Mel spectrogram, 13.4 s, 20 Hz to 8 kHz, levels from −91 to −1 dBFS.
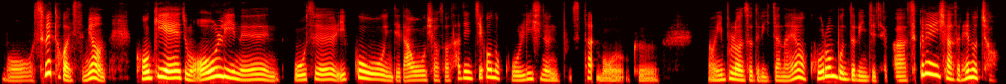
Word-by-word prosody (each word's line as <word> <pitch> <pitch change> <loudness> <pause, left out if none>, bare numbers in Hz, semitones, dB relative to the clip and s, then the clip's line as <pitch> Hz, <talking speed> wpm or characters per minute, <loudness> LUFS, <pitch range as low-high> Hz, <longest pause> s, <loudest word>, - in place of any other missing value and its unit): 뭐 145 -5 -10
스웨터가 410 +3 +2
있으면 - - -1 0.4
거기에 240 +2 +7
좀 190 -6 -2
어울리는 185 - +3 0.2
옷을 180 +1 -2
입고 195 -2 +1
인제 145 -1 -7
나오셔서 155 +1 -6
사진 225 0 -3
찍어 270 +4 0
놓고 215 -9 -5
올리시는 170 - -6
부 - - -28
스타 - - -8
뭐 80 -1 -8
그 75 +1 -11 0.7
어 - - -7
인플루언서들이 170 -4 -2
있잖아요. 155 - -3
고런 300 +8 +3
분들 190 - -1
인제 145 -2 -7
제가 150 0 -8
스크린 360 - +3
샷을 205 - -3
해 240 - +2
놓죠. 260 -3 0
185 Hz, 310 characters per minute, -25 LUFS, 155-235 Hz, 0.7 s, 거기에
